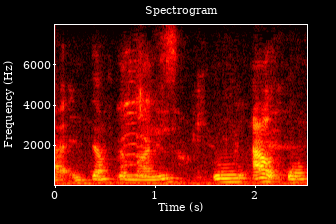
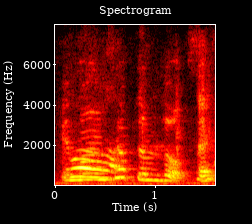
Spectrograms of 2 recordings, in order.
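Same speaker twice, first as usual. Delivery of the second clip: excited; 9 semitones higher, 8 dB louder than usual. Real, not acted. Addressing parents enthusiastically.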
